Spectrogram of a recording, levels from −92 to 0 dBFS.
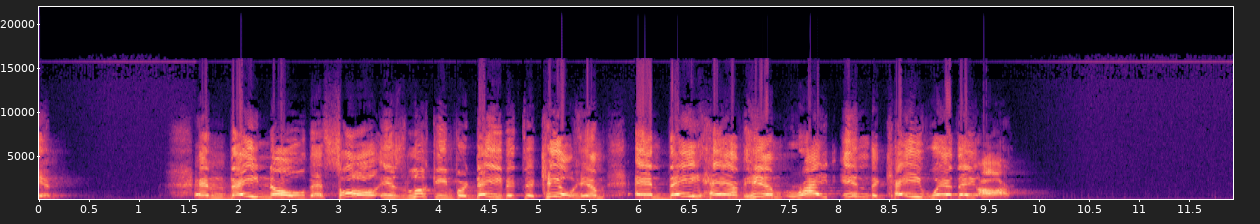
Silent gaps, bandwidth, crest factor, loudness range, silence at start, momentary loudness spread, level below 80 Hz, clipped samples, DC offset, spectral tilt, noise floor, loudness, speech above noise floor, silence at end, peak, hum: none; 16.5 kHz; 16 dB; 3 LU; 0 s; 6 LU; -56 dBFS; under 0.1%; under 0.1%; -0.5 dB/octave; -55 dBFS; -13 LUFS; 41 dB; 2.2 s; 0 dBFS; none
